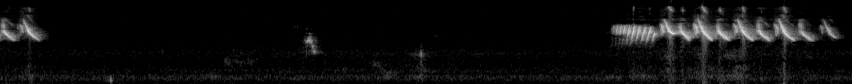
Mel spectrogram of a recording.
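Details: Stripe-tailed yellow-finch singing: after a few high scattered notes, a phrase opens with a short buzzy trill, then runs into a fast series of high, sharply descending slurred notes, about eight in under three seconds.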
